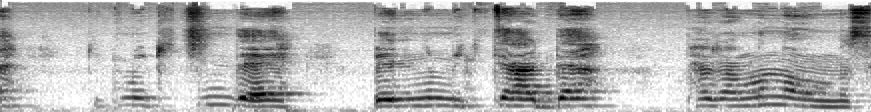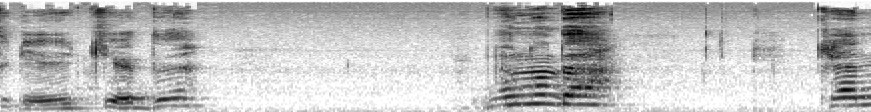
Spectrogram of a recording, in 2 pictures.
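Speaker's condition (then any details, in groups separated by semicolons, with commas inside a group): Cerebral palsy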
